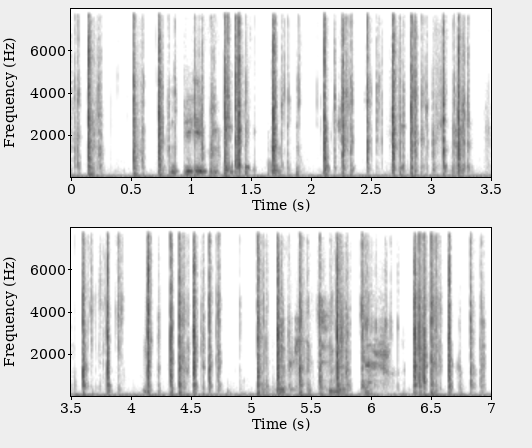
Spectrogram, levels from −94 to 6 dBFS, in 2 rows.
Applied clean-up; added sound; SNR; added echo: neural diffusion model UNIVERSE++.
